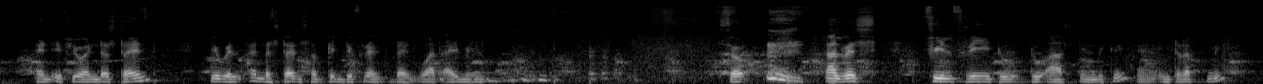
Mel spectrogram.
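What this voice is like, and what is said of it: Indian-accented English. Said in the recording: “my, you know, Hindi accent, English”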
